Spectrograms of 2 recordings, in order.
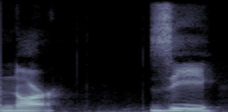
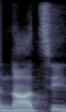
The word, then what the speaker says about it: Nazi: when he called Hitler a Gnar Z rhymes with Kazi emphasis on his eyes rather than a Nazi tease his first speech as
